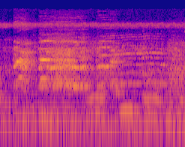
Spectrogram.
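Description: A rooster crowing once: one drawn-out high call lasting about a second and a half.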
